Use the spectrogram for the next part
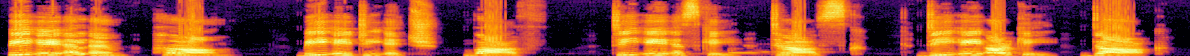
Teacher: is back, unrounded vowel, just above the open position. It also can be said that it is back, open, unrounded, long vowel. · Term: ah sound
